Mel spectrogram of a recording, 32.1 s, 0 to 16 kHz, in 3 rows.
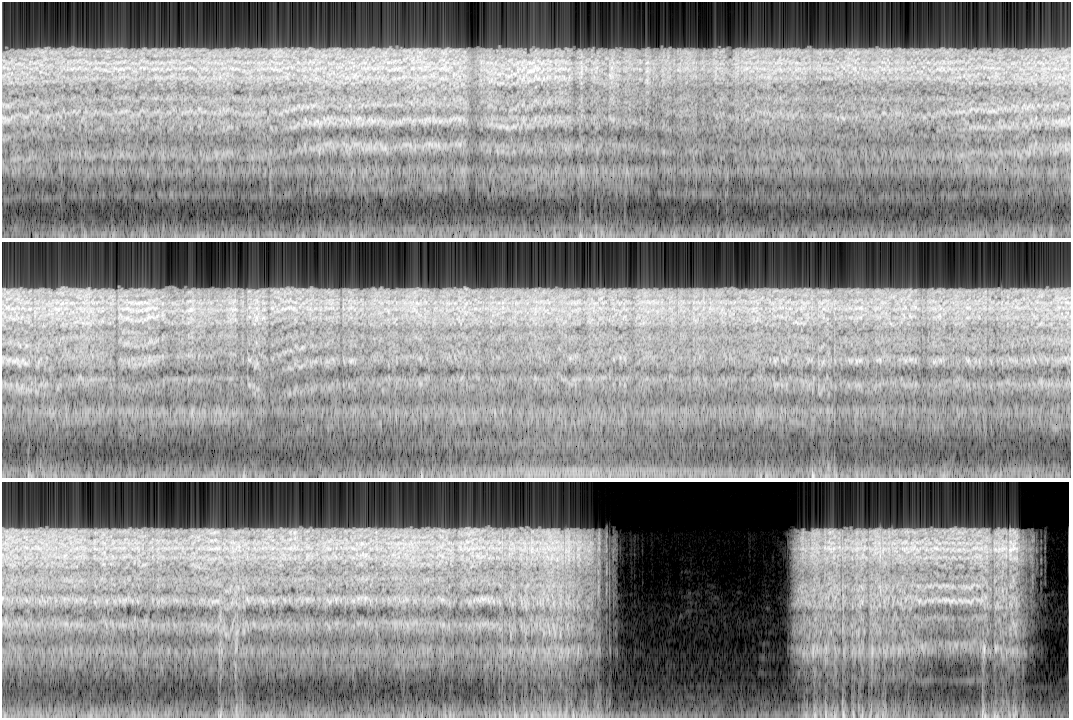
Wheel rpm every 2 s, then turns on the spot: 150, 180, 210, 190, 170, 190, 210, 220, 230, 230, 220, 220, 220, 160, 20, 130.
none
